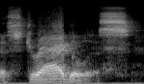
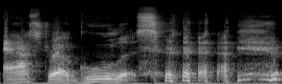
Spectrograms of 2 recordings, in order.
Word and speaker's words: astragalus: the set audio dactyls is pronounced the astragalus not the Astra ghoulis laugh out loud so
